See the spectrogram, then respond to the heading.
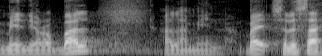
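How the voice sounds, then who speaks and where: A man's fairly even intonation, with a slight Sabah accent. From Sabah, Malaysia (Lahad Datu). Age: 30s. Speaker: religious preacher and lecturer. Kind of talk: religious talk to women's audience. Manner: casual, relaxed.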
